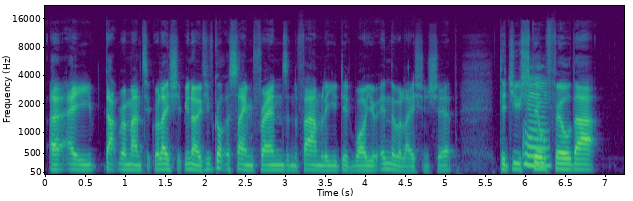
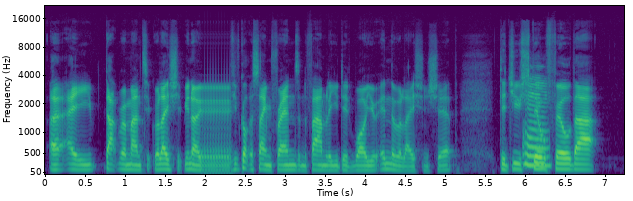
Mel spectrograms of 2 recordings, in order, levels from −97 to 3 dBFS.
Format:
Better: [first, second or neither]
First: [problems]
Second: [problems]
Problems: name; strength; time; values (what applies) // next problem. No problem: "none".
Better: first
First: none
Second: audio freezing; at 2 s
